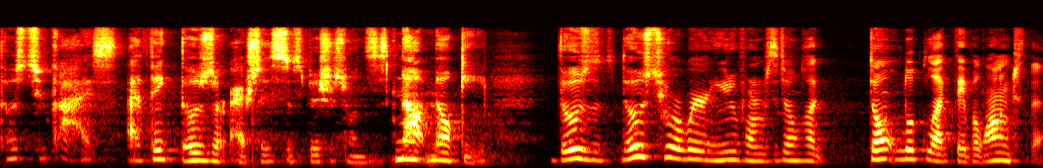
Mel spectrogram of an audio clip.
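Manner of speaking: confiding, secretive stage whisper. Voicing a character who leans in to warn the others: whispering. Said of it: "Ron kinda leans in and whispers".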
